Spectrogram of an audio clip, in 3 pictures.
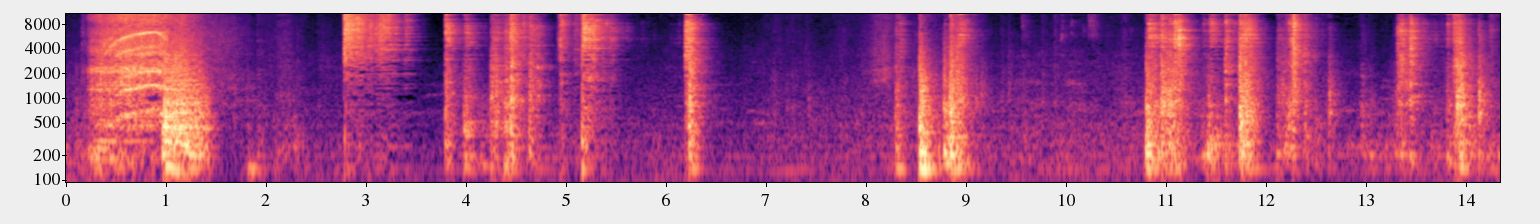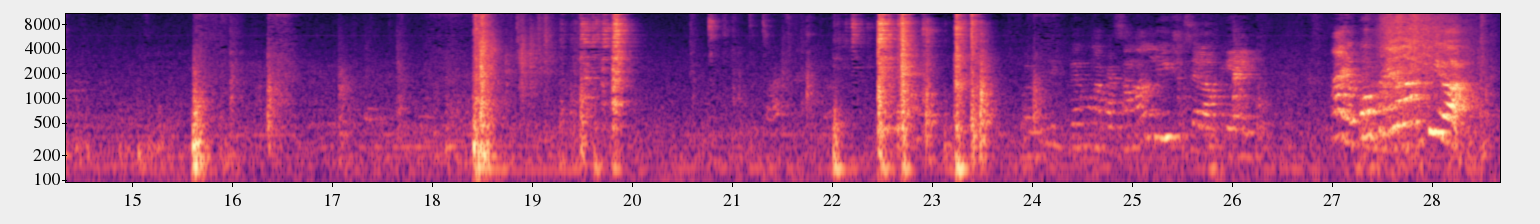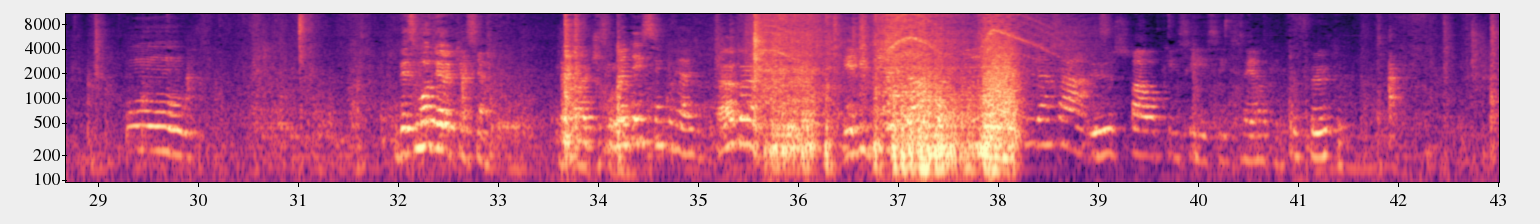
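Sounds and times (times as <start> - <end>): electric drill driving screws: 0.2 - 1.5, 35.5 - 38.8.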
